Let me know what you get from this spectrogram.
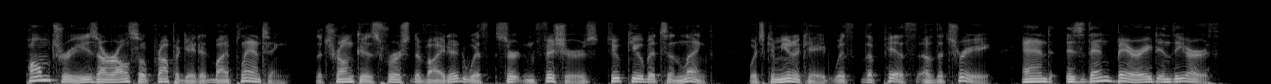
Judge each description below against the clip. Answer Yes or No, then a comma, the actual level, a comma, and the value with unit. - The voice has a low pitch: Yes, low, 115 Hz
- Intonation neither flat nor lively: No, wide, 5.7 semitones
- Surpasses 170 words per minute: No, average, 165 wpm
